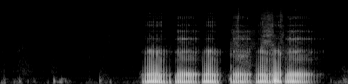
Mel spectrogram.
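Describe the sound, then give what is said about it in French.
A vintage 1990s plush toy bear called Grumly lets out a series of loud, low, growling grunts, about six rough bursts in quick succession, preceded by a few faint clicks. “C'est genre une peluche des années 90.”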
